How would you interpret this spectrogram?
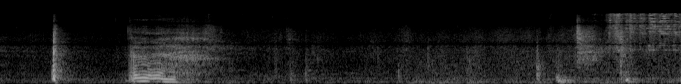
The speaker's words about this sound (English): What's that? Oh, keys to the plane.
